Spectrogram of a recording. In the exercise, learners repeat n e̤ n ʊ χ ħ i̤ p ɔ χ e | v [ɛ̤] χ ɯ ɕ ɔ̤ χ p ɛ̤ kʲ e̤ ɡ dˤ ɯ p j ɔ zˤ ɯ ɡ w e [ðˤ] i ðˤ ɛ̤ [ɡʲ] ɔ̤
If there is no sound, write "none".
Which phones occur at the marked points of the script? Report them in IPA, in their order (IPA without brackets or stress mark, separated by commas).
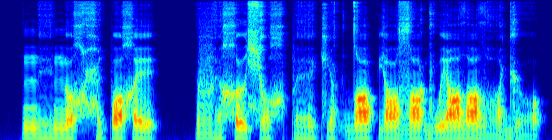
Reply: ɛ̤, ðˤ, ɡʲ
